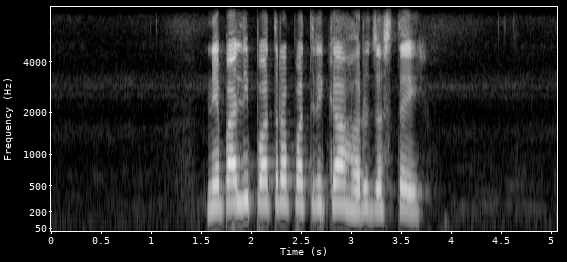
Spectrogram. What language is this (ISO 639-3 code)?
nep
